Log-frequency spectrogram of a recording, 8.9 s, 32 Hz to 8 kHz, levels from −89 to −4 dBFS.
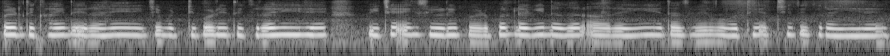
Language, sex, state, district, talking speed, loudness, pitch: Hindi, female, Chhattisgarh, Balrampur, 190 wpm, -24 LUFS, 245 Hz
